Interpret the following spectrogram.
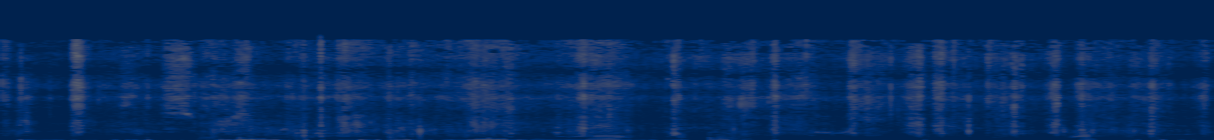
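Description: A horse's hooves and a person's boots crunching on gravel as they walk, in irregular steps.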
